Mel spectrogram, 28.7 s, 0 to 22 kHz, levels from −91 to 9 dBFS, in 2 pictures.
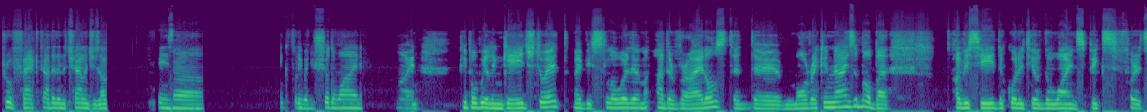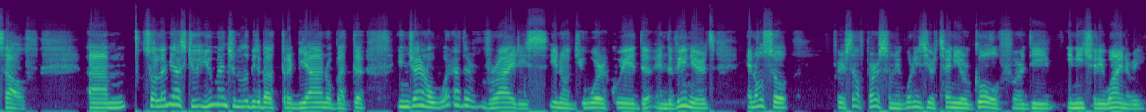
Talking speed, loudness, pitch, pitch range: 170 wpm, -19 LUFS, 160 Hz, 150-180 Hz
